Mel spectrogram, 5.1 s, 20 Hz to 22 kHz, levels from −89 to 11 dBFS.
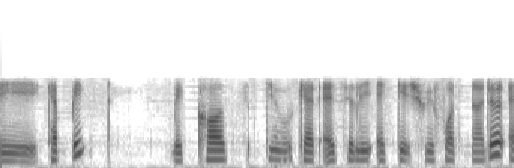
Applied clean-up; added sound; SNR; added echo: neural separator model SepFormer WHAM!.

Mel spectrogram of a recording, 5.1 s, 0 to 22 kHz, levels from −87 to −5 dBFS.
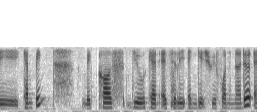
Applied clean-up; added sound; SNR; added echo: none; none; none; none.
